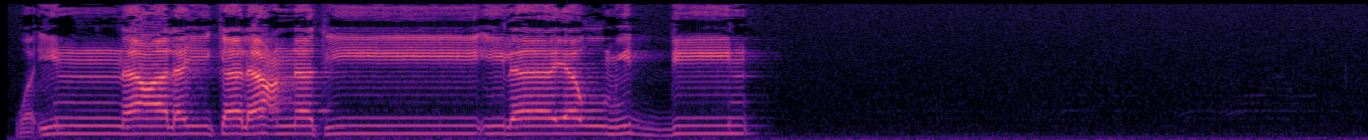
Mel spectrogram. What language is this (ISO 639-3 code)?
ara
